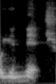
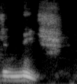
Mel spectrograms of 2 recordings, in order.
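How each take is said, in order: First: "niche" said as nitch, short i; "niche" ending in a hard tch. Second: "niche" said as neesh, long ee; "niche" ending in a soft sh. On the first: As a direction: rhyme "niche" with pitch. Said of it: "or whatever". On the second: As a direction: rhyme "niche" with leash. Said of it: "Oh, your niche, or whatever". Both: Retold or imitated.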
